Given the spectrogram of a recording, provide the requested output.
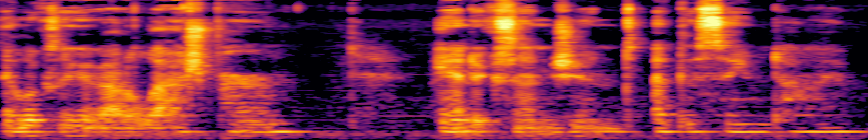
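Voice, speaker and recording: Quiet speech at a moderate pace comes through audible room echo and noticeable background noise. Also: woman. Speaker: beauty vlogger. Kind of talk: makeup tutorial. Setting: at home. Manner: casual, chatty.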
